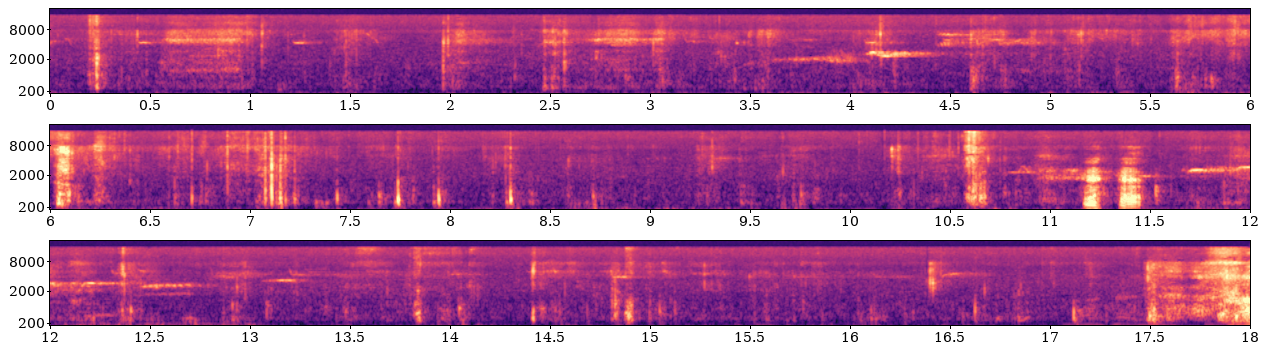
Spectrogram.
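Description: Faint outdoor quiet broken by scattered, irregular soft clicks and knocks from walking with a hand-held phone: footsteps and handling of the phone.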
